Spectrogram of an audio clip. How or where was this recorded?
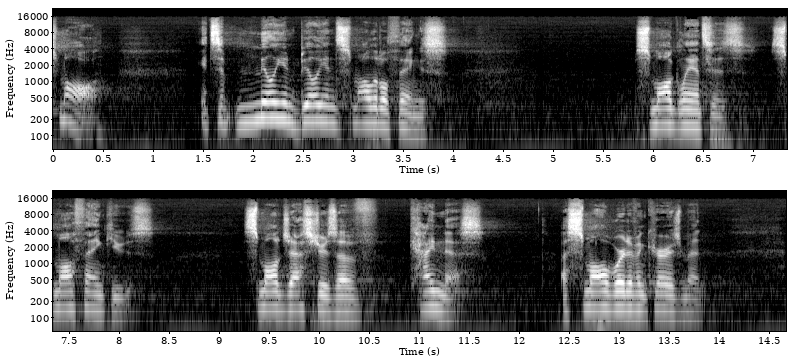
large echoing room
